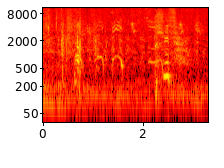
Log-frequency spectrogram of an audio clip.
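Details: Bernese Mountain Dog puppies with their mother Lucy give short high whines, several curving upward and falling, scattered across three seconds, while people talk in German nearby.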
